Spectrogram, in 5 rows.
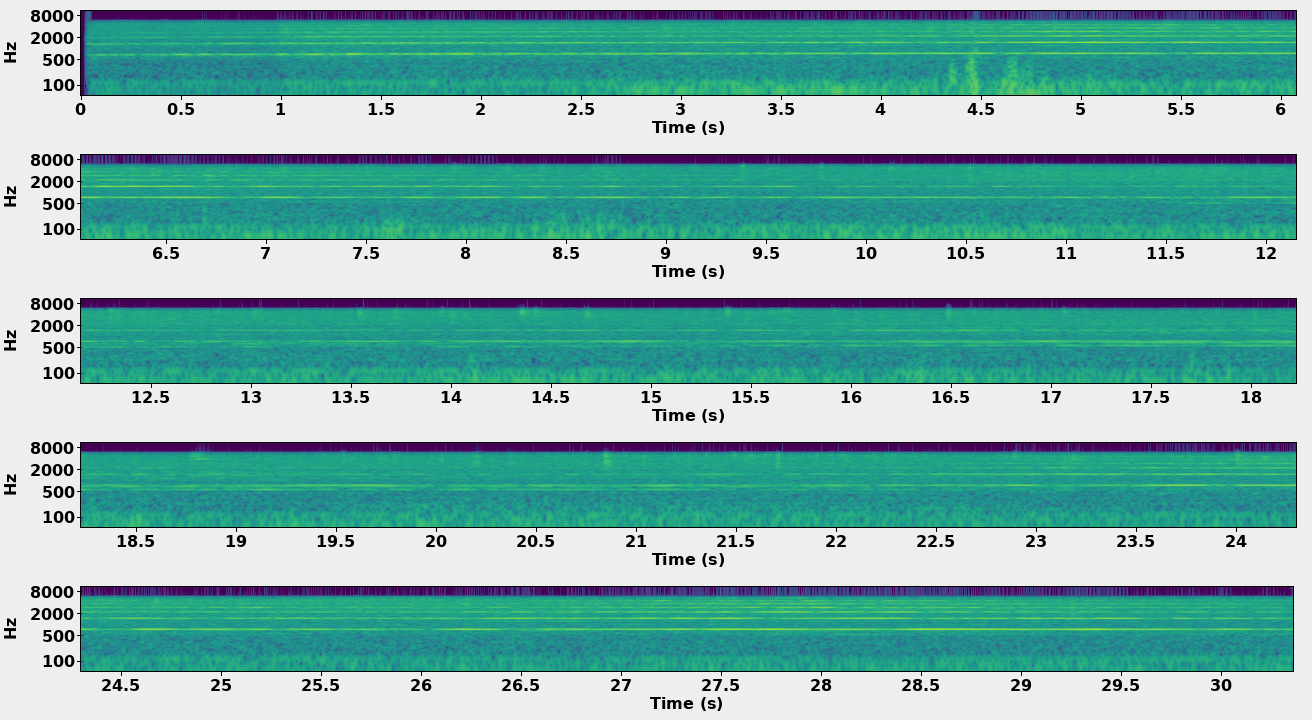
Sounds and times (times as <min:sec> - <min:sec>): Civil defense siren: 0:00.0 - 0:30.3
Train horn: 0:00.1 - 0:30.3.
